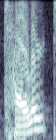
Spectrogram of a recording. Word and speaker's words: Tyler: My name is Tyler, T-Y-L-E-R. – Okay. – And I'm calling from Bank of Cardiff. It's spelled C-A-R-D-I-F-F, as in Frank Frank.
